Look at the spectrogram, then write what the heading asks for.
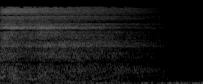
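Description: A deep breath drawn in during a guided breathing exercise makes a loud, airy hiss that starts strongly and fades away over about two seconds, with no talking.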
